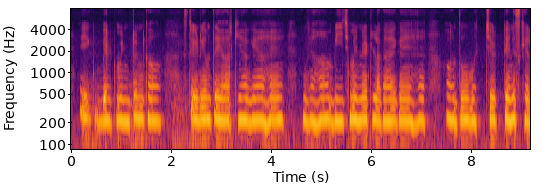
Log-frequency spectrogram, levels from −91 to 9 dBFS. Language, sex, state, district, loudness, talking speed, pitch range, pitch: Hindi, female, Bihar, Gaya, -15 LUFS, 150 wpm, 210-220 Hz, 215 Hz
